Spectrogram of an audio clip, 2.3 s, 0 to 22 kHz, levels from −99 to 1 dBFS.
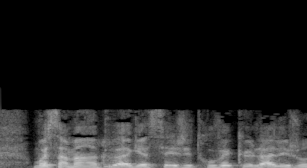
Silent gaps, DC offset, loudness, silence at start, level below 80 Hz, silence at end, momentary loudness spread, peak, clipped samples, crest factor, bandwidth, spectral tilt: none; under 0.1%; -27 LUFS; 0 s; -62 dBFS; 0 s; 5 LU; -10 dBFS; under 0.1%; 16 dB; 8 kHz; -5.5 dB/octave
